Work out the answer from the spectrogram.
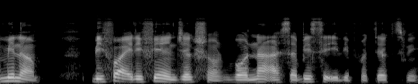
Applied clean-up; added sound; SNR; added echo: neural mask model Resemble Enhance denoiser.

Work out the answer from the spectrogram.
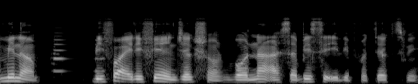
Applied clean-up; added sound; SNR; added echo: neural mask model RNNoise.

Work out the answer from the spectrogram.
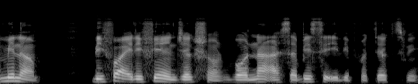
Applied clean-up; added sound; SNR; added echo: neural mask model DeepFilterNet 3.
